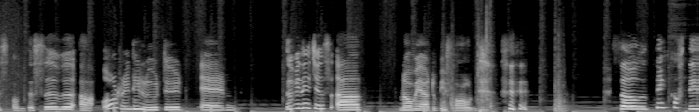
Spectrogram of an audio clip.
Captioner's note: chuckle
